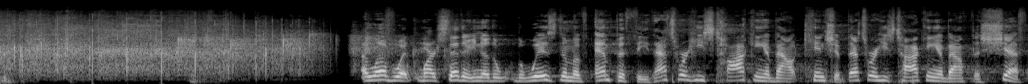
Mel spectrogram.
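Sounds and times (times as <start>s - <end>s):
audience applause: 0.0s - 3.9s
speech: 3.6s - 10.2s.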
